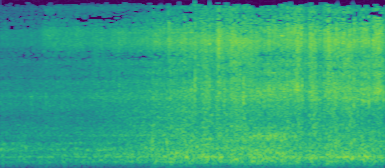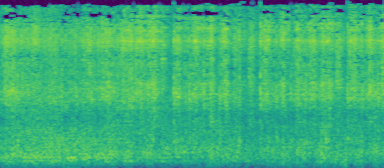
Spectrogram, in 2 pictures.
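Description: A freight train passing close by. Its rumble builds over the first few seconds as the locomotive comes up, then a string of box wagons rolls past with the wheels clattering over the rails.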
